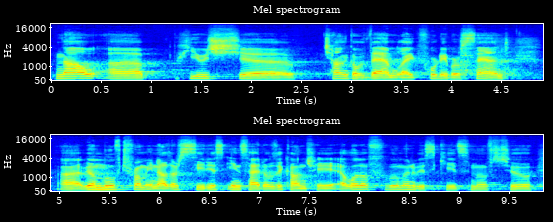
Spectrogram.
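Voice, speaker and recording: A man with a Ukrainian accent speaks haltingly and leans on fillers and simple phrasing. His voice sits at an ordinary pitch. It carries a long reverb off a large conference hall. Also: flat delivery, fairly bright tone, slight background noise. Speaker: audience member asking a question. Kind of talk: halting, unscripted question from the floor.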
